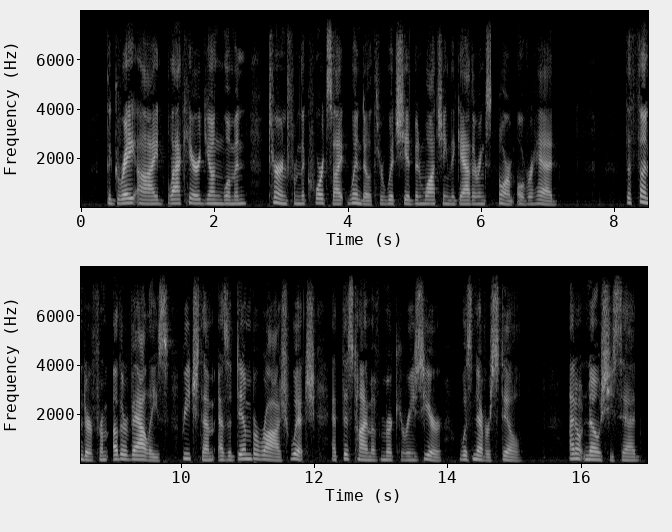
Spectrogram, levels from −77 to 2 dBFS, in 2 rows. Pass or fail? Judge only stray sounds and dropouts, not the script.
fail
